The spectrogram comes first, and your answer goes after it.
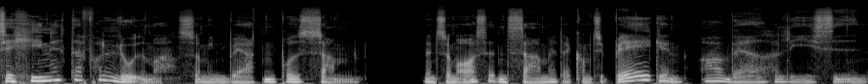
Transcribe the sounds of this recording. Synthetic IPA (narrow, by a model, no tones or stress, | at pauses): t͡sʰe̝lhinəd̥ɑ̈fɒ̽lo̝̰ð̰ˠmɑ̈ɪsɒ̽minʋæɐd̥n̩b̥ʁœð̰ˠsɑ̈m̰n̩ | mensɒ̽mɒ̽səæɐd̥ensɑ̈məd̥ɑ̈kʰɒ̽m̰t͡sʰe̝b̥ɛːɪiɡ̥enɒ̽hɑʋæɐð̞ˠhɑleːsiðˠn̩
